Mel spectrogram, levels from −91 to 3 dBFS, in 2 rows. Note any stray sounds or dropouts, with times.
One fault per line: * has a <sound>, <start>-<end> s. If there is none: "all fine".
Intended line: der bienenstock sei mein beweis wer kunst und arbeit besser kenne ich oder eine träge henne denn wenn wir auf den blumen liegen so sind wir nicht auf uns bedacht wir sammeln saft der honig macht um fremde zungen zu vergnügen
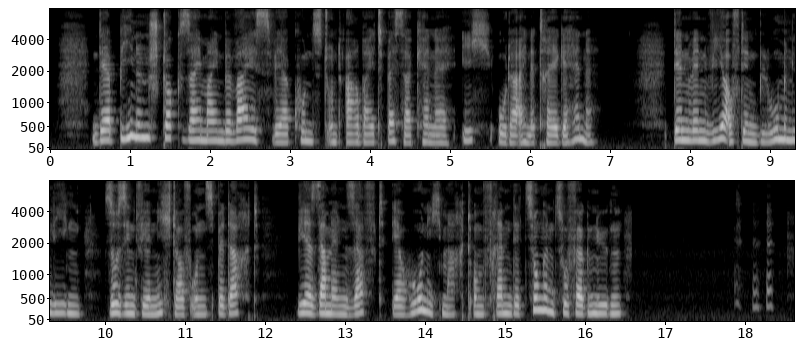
* has a laugh, 17.9-18.4 s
